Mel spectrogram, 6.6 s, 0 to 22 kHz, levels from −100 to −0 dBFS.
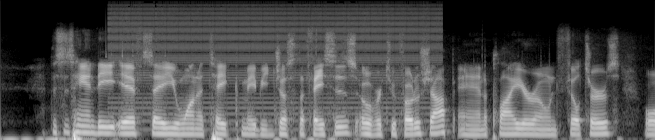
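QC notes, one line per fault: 1.08–4.42 s, GSM phone buzz: steady, raspy 217 Hz buzz, rich in harmonics, about 21 dB down. The audio circuit rectifies a nearby phone's call bursts.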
